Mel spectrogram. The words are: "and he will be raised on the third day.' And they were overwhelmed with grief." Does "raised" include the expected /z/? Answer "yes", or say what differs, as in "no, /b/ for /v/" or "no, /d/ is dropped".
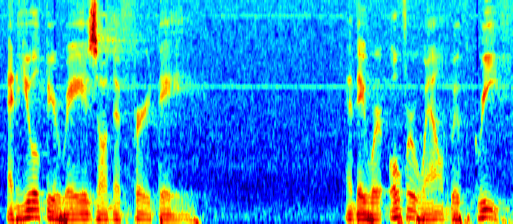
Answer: yes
